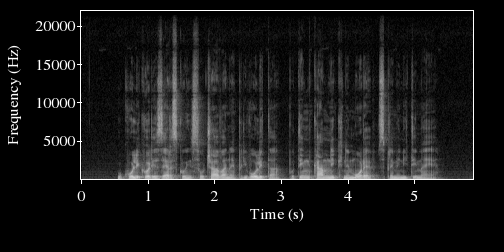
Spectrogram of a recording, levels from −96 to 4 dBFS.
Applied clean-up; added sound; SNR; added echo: none; none; none; none.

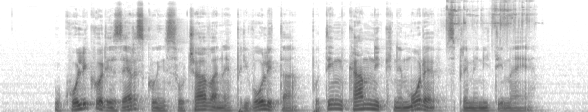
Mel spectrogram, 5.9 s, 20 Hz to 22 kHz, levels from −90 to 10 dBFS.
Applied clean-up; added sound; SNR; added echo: none; Coin (dropping); 15 dB; none.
